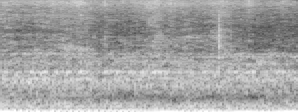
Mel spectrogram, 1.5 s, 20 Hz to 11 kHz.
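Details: Recently bought 2008 PT Cruiser at idle, with a code reader showing P0301, cylinder 1 misfire detected. Low, uneven idle rumble with a lumpy, unsteady beat as one cylinder drops out. Cylinder 1 misfire.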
